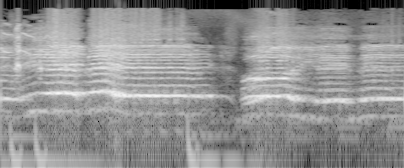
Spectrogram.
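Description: Male voices chanting in long, held, steady notes, with a short break about two seconds in.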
